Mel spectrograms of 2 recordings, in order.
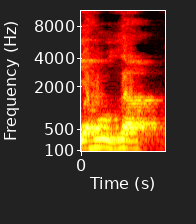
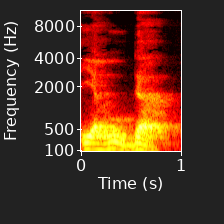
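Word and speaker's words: يهوذا: Nabi yaakub Alaihi Salam namunya yahuda Eh yahudza tapi Kemudian untuk mempermudah membacanya dirubah menjadi yahuda Nah anak turunannya ke bawah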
